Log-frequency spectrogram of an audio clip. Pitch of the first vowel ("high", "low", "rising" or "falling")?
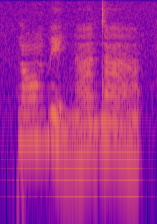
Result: high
